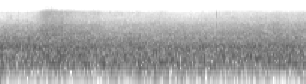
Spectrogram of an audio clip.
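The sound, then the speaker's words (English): Cold, wet wind blusters as a steady, dense rushing noise that stays loud and even throughout, with no voices. “Ugh, it's windy. It's cold, it's wet, it's horrid, really horrid.”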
